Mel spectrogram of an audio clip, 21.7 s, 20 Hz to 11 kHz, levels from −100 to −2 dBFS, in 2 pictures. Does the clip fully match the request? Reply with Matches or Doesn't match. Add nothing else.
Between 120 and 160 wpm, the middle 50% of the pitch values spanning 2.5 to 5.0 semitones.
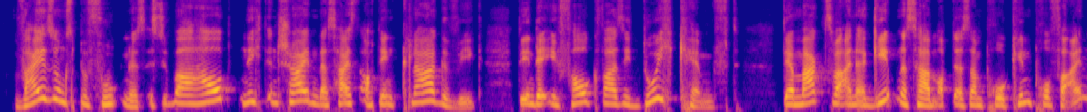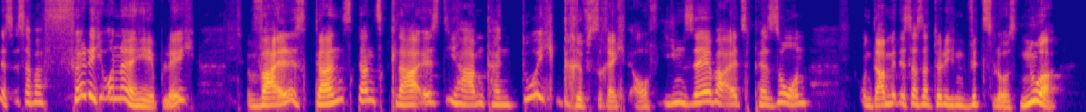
Doesn't match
